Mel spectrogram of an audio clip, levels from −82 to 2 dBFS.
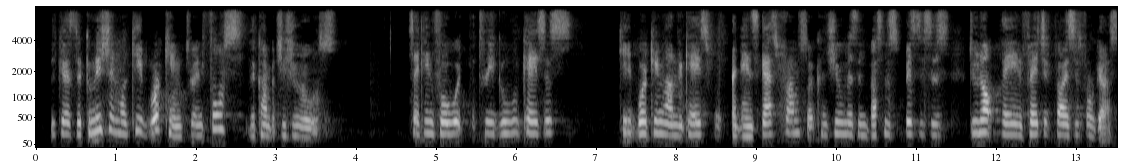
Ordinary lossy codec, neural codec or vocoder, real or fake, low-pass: none; codec, 44.1 kHz, 2.6 kbps, DAC; fake; 7.2 kHz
